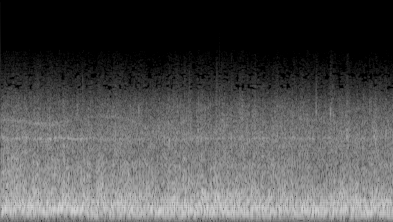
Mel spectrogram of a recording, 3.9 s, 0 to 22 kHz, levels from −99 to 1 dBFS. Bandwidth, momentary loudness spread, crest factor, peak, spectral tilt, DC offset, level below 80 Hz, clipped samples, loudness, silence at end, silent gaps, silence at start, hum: 5.8 kHz; 2 LU; 12 dB; -12 dBFS; -9.5 dB/octave; under 0.1%; -48 dBFS; under 0.1%; -24 LUFS; 0 s; none; 0 s; none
